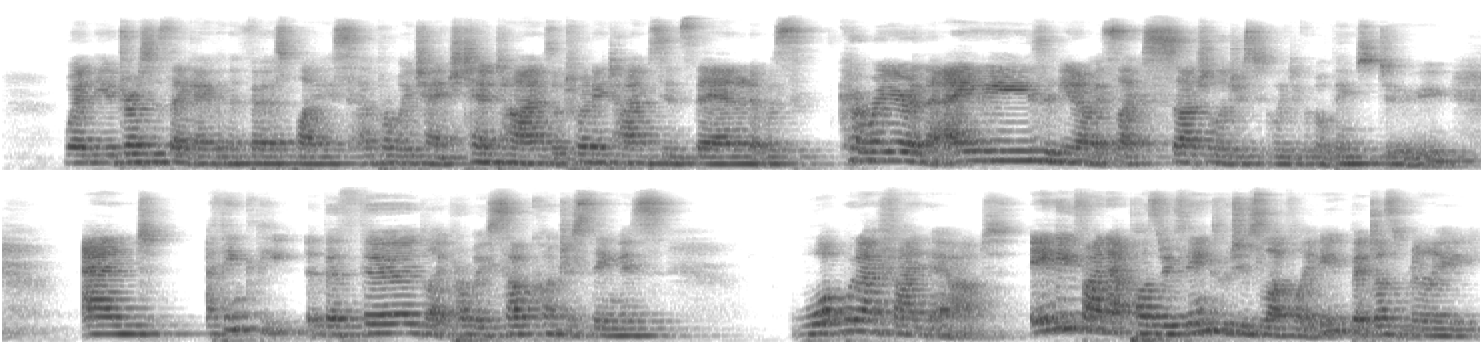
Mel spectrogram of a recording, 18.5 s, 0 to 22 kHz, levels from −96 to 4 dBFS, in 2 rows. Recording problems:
off-mic speech; far
room echo; noticeable; dies away in 0.5 s

